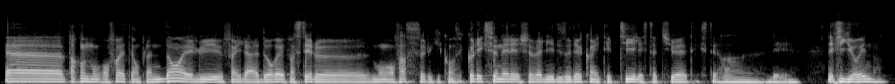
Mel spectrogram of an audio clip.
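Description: A young man speaks on a casual podcast panel in a flat, mellow voice. He halts often and fills gaps as he explains. The audio is dull and lo-fi. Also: on the low side. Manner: halting, many fillers and restarts.

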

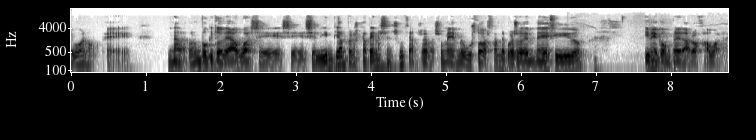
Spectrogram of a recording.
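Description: A man co-hosting a casual podcast, telling a personal anecdote in a lively way, often laughing and restarting his sentences. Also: lowish voice, slightly rough, highs cut off. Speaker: podcast co-host.

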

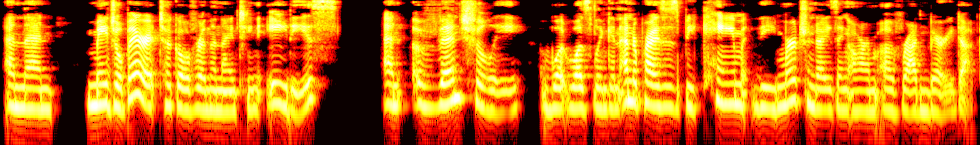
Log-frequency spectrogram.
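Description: Woman host sharing fan history facts. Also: mid-range voice. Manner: informative, reads out dates and facts. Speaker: podcast host. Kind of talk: casual podcast discussion.

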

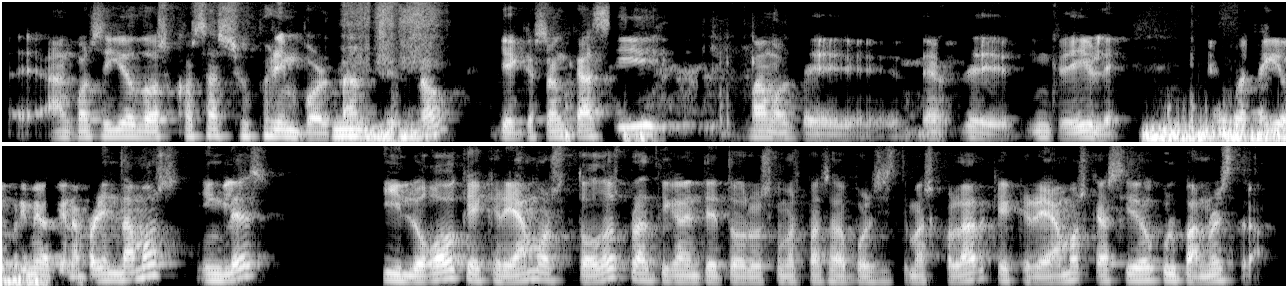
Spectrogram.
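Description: A man's voice: medium pitch, fast talker. A man, a guest in a conversational interview who repeats his points for emphasis. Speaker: co-creator of an English-learning method, guest.

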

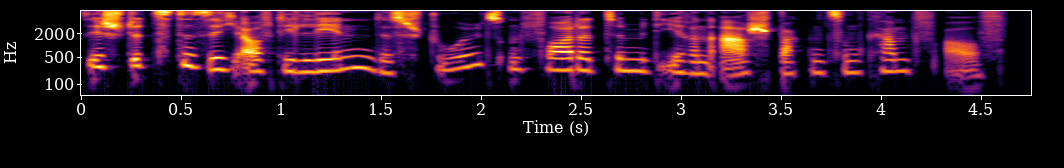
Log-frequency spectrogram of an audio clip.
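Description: A woman reading an audiobook in a steady, measured narration. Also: a little high, vocal fry, dry recording, studio quality. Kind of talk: scripted narration.

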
